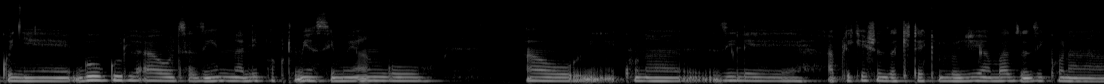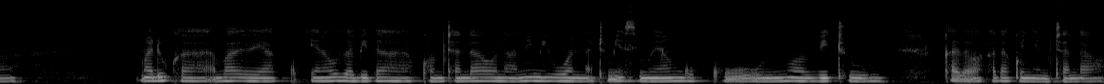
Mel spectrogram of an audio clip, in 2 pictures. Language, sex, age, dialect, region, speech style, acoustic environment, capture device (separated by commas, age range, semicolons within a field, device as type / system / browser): Swahili, female, 25-34, Kenya - Mombasa, Kenya, relaxed; happy; excited; focused, silence, mobile / Linux / Chrome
